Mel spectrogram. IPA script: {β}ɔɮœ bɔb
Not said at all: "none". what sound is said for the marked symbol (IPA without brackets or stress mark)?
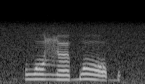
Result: β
